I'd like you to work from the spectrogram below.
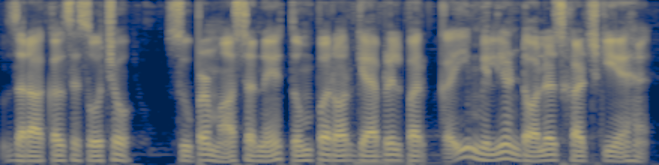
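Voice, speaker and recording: A man voicing a calm male telepath who reasons patiently on the phone, in an audiobook reading. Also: low voice, no room sound, studio quality, soft background music, natural voice. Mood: persuasive.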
